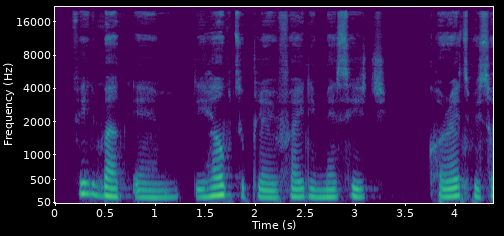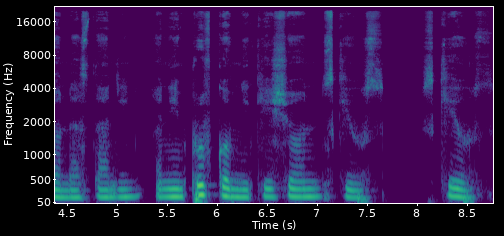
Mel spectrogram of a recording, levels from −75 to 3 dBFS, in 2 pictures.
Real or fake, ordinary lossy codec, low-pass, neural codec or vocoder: real; none; none; none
